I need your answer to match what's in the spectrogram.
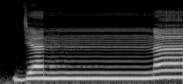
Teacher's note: ketika bertemu dengan ta bunyinya jadi samar-samar, tidak jelas n. Siap-siap ke huruf ta disertai dengungan. Jannatin. Tapi dengungnya sedikit aja ya, karena huruf ta ini makhrajnya masih dekat dengan nun. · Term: ikhfa aqrab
